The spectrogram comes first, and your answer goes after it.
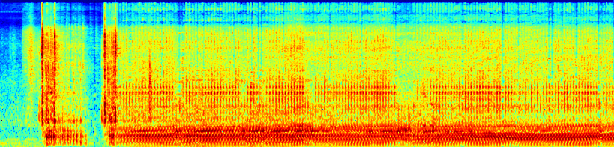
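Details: Japanese-made, landscaper-grade two-stroke found at a garage sale; the owner had suspected a stiffened carburetor diaphragm. A couple of pulls catch, then a steady, even buzz holds without missing or surging. Running is healthy.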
